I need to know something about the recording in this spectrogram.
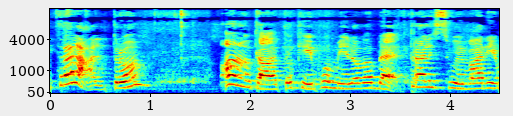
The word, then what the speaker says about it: pomelo: Io, vabbè, l'accento è sulla E, quindi è pomelo.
